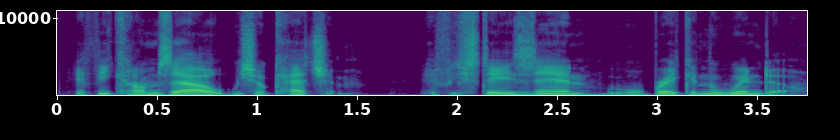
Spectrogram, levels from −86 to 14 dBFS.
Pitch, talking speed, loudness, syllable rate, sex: 140 Hz, 290 wpm, -19 LUFS, 6.3 syllables/s, male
